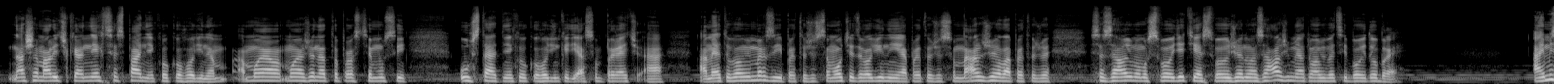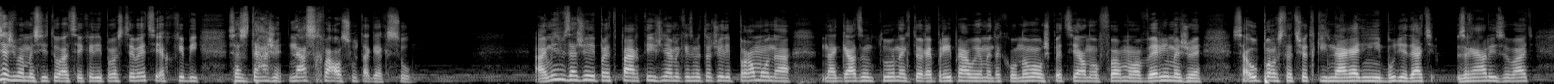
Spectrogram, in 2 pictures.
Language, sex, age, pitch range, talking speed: Slovak, male, 30-49, 155-180 Hz, 195 wpm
